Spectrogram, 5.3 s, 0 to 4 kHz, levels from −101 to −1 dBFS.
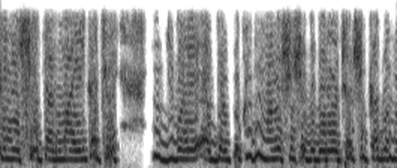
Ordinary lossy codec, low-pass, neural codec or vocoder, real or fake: none; 3.6 kHz; autoencoder, 48 kHz, 128 numbers a frame, DAC-VAE, trained on Japanese speech; fake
